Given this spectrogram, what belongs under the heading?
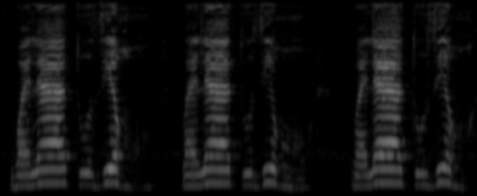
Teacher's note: ساکن ہے غین یعنی موٹا لیٹر ہے، لیکن تفخیم نسبی کا لیٹر ہے اور اس سے پہلے کسرہ آ رہی ہے، تو اسے پڑھا جاتا ہے وَلَا تُزِغْ وَلَا تُزِغْ وَلَا تُزِغْ، ٹھیک ہے.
